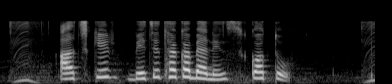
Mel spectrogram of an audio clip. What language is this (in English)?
Bangla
